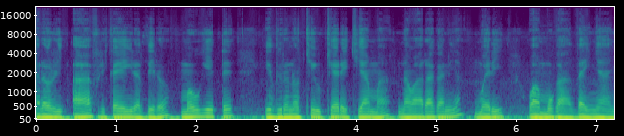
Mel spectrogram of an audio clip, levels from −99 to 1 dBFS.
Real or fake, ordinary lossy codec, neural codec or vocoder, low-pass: real; Opus, 24 kbps; none; 19.8 kHz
